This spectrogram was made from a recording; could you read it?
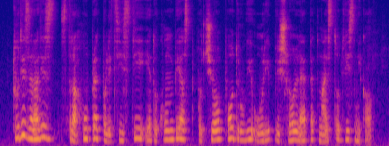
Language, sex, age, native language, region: Slovenian, female, 30-49, Slovenian, Drava region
